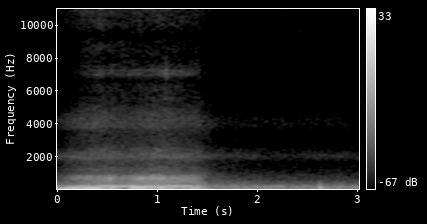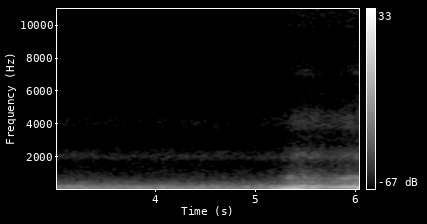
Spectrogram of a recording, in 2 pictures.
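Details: Low, rattling snores on inspiration, about 4 seconds apart with quiet between, in a roughly regular pattern; ordinary snoring.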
